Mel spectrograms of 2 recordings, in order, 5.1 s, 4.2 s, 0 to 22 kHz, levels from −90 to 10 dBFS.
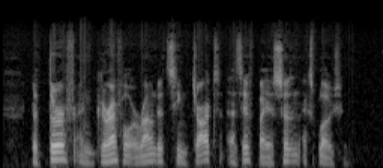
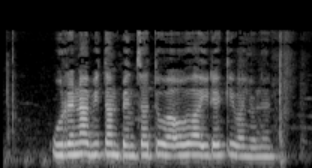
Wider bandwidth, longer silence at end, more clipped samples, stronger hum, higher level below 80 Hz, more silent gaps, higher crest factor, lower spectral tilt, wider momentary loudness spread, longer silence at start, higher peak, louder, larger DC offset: first, 14.5 kHz vs 11.5 kHz; first, 0.55 s vs 0.35 s; neither; neither; second, -68 dBFS vs -62 dBFS; neither; about the same, 22 dB vs 18 dB; second, -3 dB/octave vs -4.5 dB/octave; about the same, 12 LU vs 11 LU; about the same, 0.15 s vs 0.1 s; second, -10 dBFS vs -4 dBFS; second, -32 LUFS vs -20 LUFS; neither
